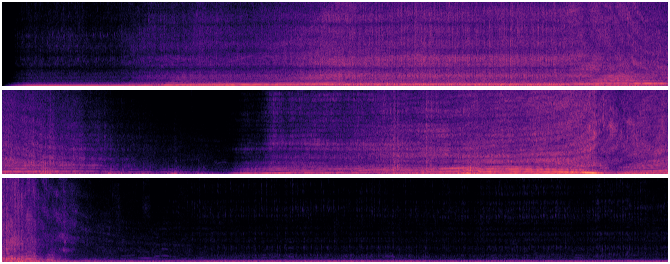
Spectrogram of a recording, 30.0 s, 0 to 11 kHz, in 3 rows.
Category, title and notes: Soundscapes > Other
Wildcards Drag Race AUDIX D6, DPA 4055 Kick-Drum Microphone and Audix TM1 (Measurement Microphone) Portable audio recorder: Sound Devices MixPre-6 II Wildcards Drag Race, which took place on August 17, 2025, in Estonia, on the grounds of the former military airfield in Klitsi. I carried out several tests with different microphones and various setups. This particular clip was made using one specific configuration. Three microphones were used here, and in post-production three different pairs’ runs were combined into a single clip.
